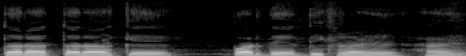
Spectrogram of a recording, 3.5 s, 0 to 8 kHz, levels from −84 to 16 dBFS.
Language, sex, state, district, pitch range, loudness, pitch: Hindi, male, Uttar Pradesh, Lucknow, 145-160 Hz, -16 LUFS, 155 Hz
